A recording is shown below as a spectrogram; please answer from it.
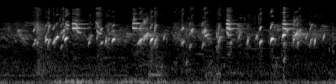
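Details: European goldfinches in chorus, group singing used to prompt goldfinches to sing during moult; bright, jingling high chirps and trills overlapping steadily in quick clusters throughout.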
